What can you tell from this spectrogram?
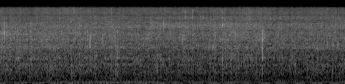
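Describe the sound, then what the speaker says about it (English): Bacon strips frying in a pan, a steady bright sizzle with small pops and crackles, close and continuous, no voices. "now that we got our bacon in the pan, hashtag bacon sizzle"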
